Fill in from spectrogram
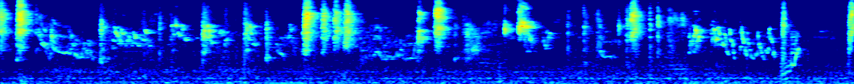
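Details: A male pet parrot giving a busy run of loud, harsh squawks and high chirps at irregular intervals, with a descending, whining slur near the end.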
